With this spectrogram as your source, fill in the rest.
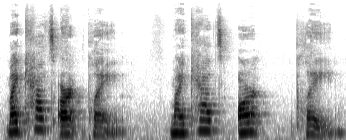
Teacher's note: There's a pause because my tongue stopped at the top of my mouth. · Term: stopped T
